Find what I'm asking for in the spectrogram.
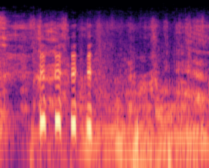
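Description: Distressed dogs let out four quick, loud barks in a row, followed by rougher growling mixed with what sounds like a voice close by.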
